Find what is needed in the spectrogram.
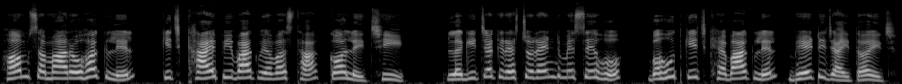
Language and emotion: Maithili, neutral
